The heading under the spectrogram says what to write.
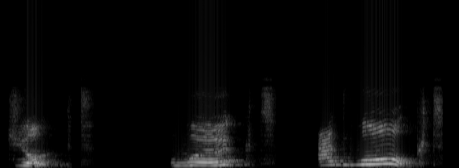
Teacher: Jumped, worked, and walked all sound like they end in a t sound.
